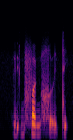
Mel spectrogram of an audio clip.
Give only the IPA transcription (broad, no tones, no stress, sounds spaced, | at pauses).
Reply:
ɾʲ ə̰ ɡ f ʌ ɡ χʷ ḭ t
